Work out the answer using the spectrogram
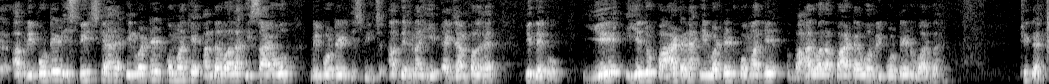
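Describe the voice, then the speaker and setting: Rajasthani accent teacher guy, kinda high voice, chatty, says okay right a lot, echoey room, bit far from mic. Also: fairly even intonation, normal speed, darkish tone. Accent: Rajasthani Hindi. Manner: chatty, repeats "ठीक है, है ना" constantly. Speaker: English grammar teacher. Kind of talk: casual classroom lecture.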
